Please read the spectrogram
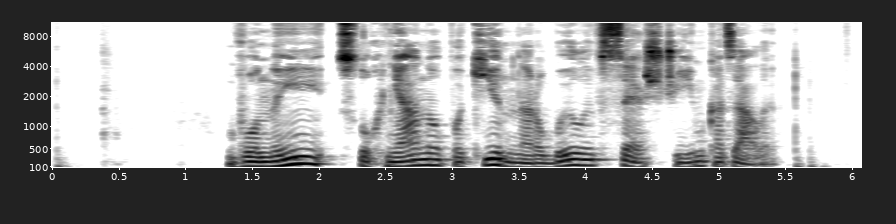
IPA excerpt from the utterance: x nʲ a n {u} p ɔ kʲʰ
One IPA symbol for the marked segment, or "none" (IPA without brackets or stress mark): ɔ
